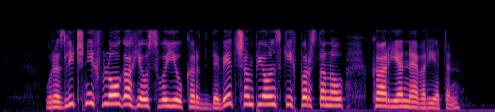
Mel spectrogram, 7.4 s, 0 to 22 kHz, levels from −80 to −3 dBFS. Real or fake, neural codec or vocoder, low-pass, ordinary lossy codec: real; none; 7.2 kHz; MP3, 64 kbps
